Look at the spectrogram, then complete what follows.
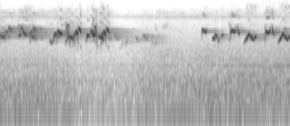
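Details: Sooty-headed bulbul, a female calling the male, used as a lure: two groups of quick, bouncing whistled chirps with slurred rising and falling notes, separated by a quiet gap.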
